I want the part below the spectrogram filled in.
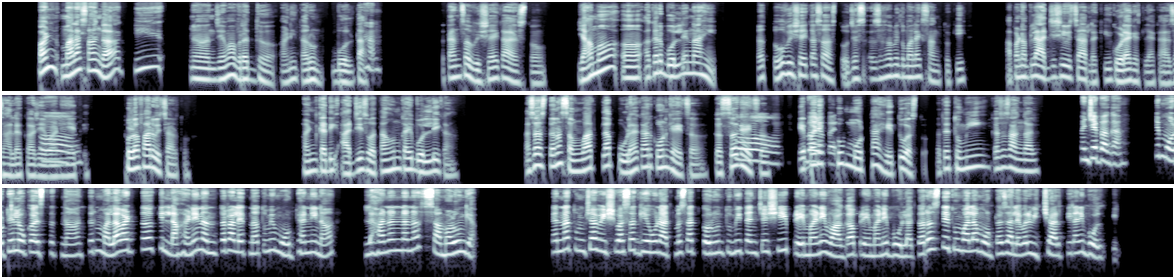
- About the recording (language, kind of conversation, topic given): Marathi, podcast, वृद्ध आणि तरुण यांचा समाजातील संवाद तुमच्या ठिकाणी कसा असतो?
- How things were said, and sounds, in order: none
